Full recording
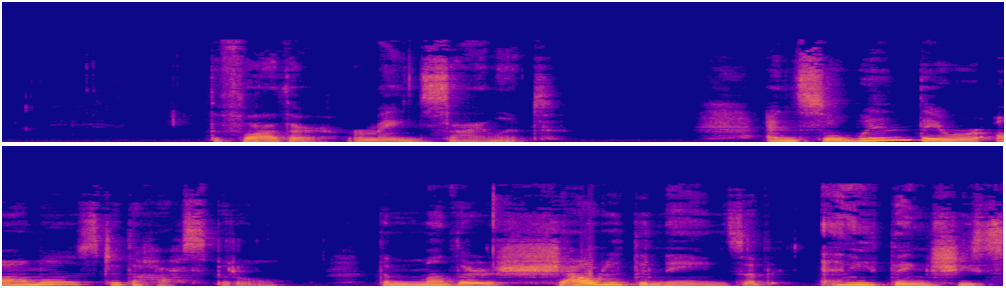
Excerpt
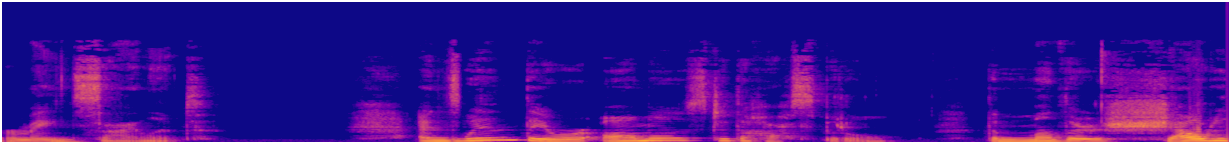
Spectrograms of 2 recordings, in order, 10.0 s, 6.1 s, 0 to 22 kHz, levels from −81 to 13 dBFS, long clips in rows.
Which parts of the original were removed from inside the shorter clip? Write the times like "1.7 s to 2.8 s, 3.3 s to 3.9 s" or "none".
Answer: 4.0 s to 4.2 s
